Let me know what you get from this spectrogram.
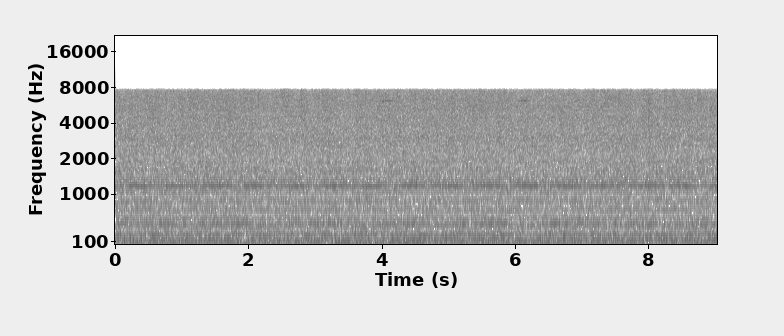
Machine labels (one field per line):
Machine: pump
